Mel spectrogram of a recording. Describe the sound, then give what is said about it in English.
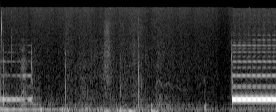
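An outgoing phone call being placed to a father: a short tone at the start, quiet handling noise and faint background, then a loud steady ringback tone begins near the end, clear. “Hopefully he picks up.”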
